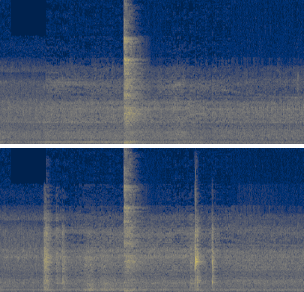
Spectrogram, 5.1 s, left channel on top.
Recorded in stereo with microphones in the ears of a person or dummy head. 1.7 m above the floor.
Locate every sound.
2.1 s a clunk: 20° left (ahead or behind), 2.5 m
